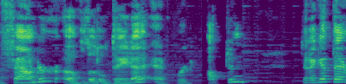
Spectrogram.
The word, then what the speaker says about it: Upton: joined by the founder of little data Edward opton did I get that right Edward you did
